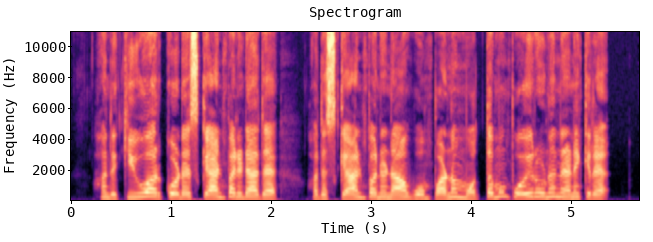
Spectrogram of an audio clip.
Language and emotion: Tamil, fearful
